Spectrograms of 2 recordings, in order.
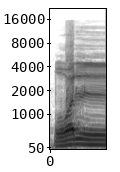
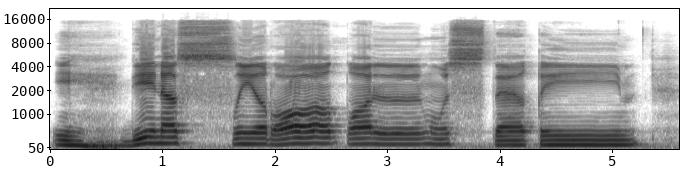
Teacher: karena kita bertemu dengan huruf lam maka dia lamnya tipis. Jangan ikut tebal.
